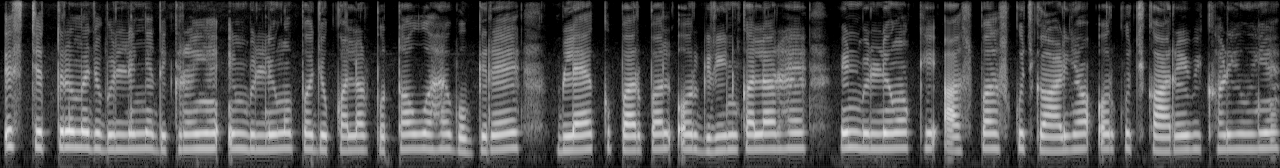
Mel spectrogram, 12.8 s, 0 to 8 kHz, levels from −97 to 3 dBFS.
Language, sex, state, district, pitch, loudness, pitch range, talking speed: Hindi, female, Rajasthan, Nagaur, 235 Hz, -21 LUFS, 225-240 Hz, 180 wpm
